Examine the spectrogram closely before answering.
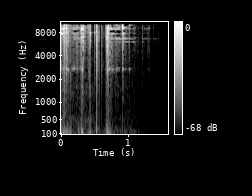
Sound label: Keys Shake; ModeAudio Found Percussion Hits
